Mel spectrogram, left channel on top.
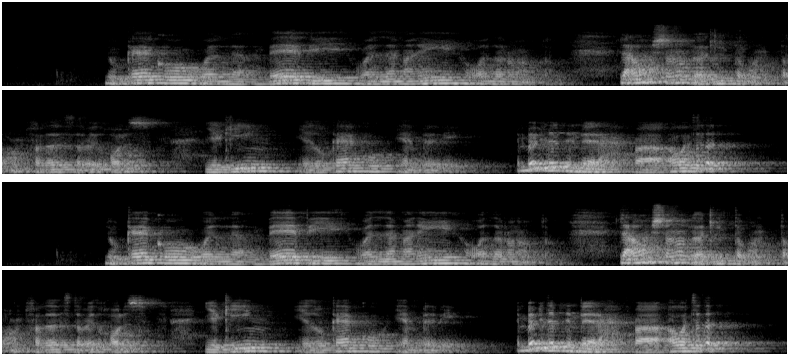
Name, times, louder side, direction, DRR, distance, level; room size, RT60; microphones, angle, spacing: voice 1, 1.0-9.3 9.5-12.4 13.0-14.9, right 1 dB, 80° right, 5 dB, 6.7 m, -23 dB
24.0 x 23.0 x 7.7 m, 1.2 s
head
